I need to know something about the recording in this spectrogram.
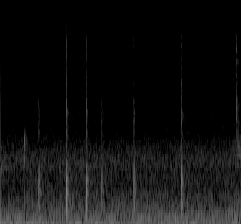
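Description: Faint, light clicks of a stylus tip tapping on a tablet screen while letters are handwritten, about eight irregular ticks.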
